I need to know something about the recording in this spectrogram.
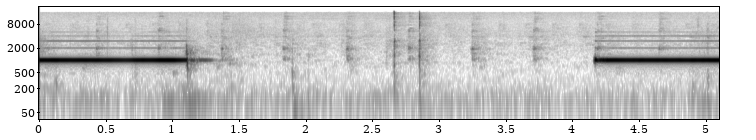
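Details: FenSens wireless Bluetooth parking sensor with its smartphone app, detecting obstacles up to 3 m, during a bench test: two long, steady, high-pitched beeps about three seconds apart; the warning tone works properly.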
